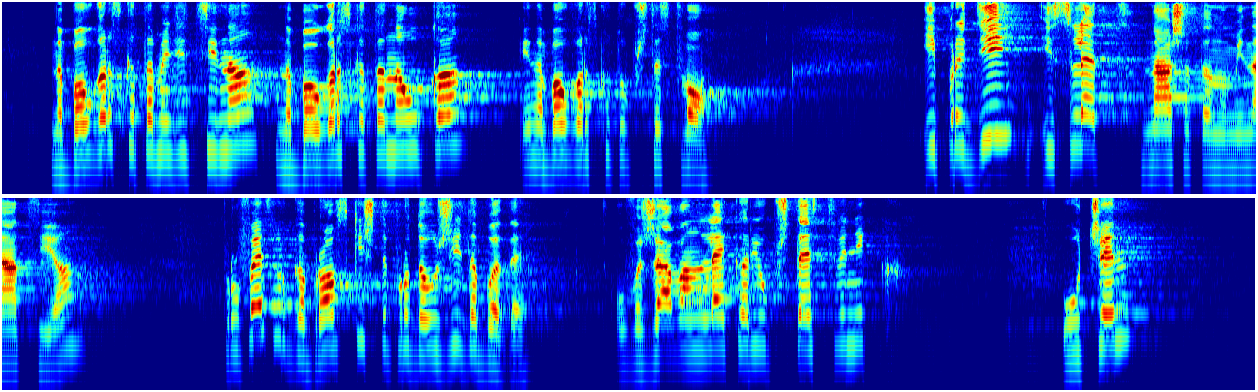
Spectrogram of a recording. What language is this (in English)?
Bulgarian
